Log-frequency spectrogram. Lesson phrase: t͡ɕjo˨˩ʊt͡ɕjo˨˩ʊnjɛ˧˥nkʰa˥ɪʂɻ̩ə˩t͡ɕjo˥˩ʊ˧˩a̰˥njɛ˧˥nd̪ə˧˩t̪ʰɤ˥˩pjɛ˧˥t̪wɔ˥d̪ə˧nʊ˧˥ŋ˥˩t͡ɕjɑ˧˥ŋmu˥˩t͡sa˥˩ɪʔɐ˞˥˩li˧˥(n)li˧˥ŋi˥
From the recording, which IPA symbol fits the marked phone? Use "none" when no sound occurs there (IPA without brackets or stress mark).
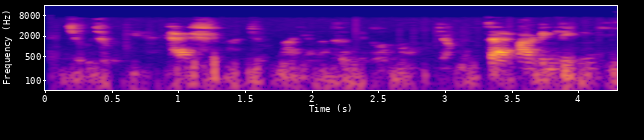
ŋ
